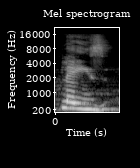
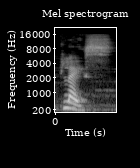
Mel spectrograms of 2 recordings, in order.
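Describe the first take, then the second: First: The word ends in a buzzing z sound. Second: The word ends in a hissing s sound. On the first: The speaker calls it wrong. "some people tend to use z sound instead of s sound, as in plays. That is wrong" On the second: The speaker calls it right. "The correct pronunciation is place"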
